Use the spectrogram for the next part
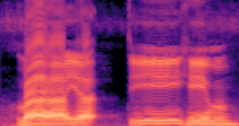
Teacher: Pada lafal hamzah ini usahakan sifat jaharnya tampak. Hamzah itu punya 2 sifat, yang pertama sifat jahar, yang kedua sifat syiddahnya. Maka dia tertahan nafasnya, tertahan pula suaranya.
